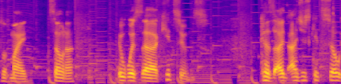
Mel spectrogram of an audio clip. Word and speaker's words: kitsune: It's like, well, then that's not a kitsune. Kitsune. I'm just used to pronouncing the E at the end, I guess.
